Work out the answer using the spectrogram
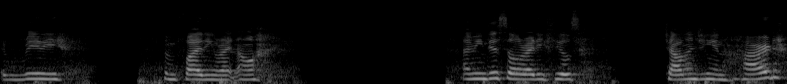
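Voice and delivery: winded, out of breath. A cyclist talks while riding, out of breath. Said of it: "I'm like out of breath".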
